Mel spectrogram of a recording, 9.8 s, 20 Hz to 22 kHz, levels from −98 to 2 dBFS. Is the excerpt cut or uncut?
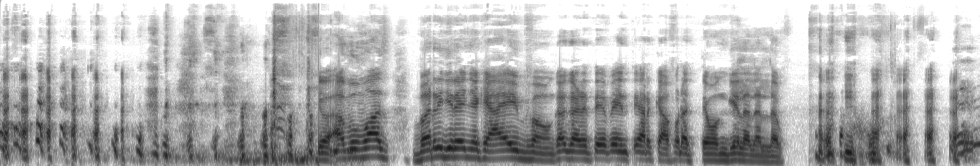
cut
